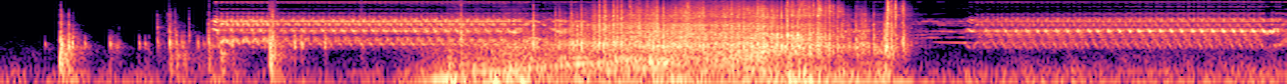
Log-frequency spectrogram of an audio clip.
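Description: Toy ambulance's electronic siren sounding from its built-in speaker, starting about a second in after a few clicks. It cuts out briefly past the middle, then starts again with a fast pulsing. A rushing noise swells through the middle as the toy's wheels roll down a wooden slope.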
